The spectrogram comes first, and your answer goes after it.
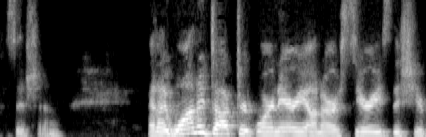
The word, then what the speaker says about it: Guarneri: Guarneri, am I pronouncing that right? Dr. Guarneri, right? Guarneri, right.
